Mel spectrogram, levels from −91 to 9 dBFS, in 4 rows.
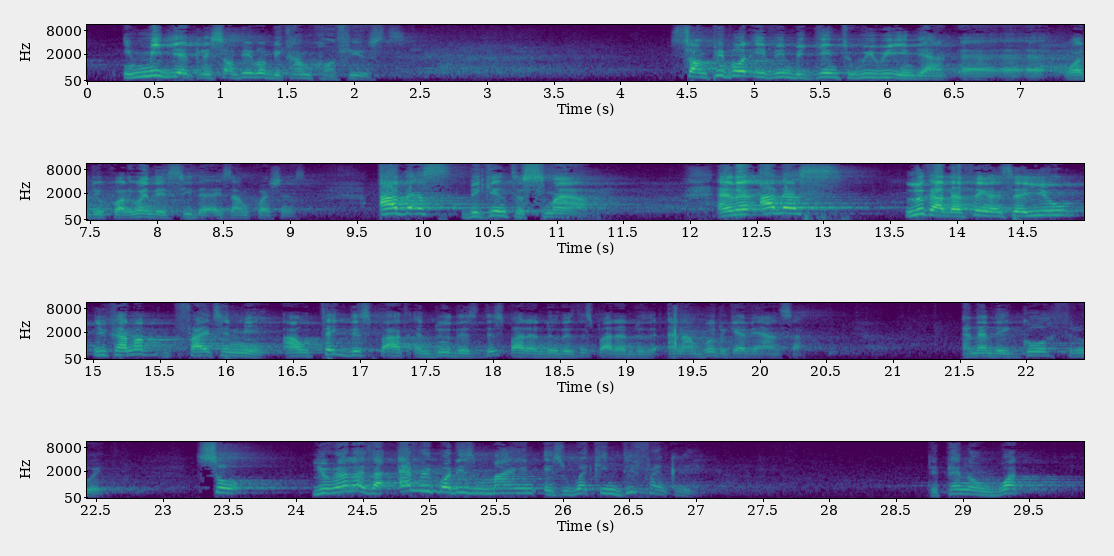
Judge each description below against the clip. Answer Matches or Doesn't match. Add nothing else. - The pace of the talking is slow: Doesn't match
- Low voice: Doesn't match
